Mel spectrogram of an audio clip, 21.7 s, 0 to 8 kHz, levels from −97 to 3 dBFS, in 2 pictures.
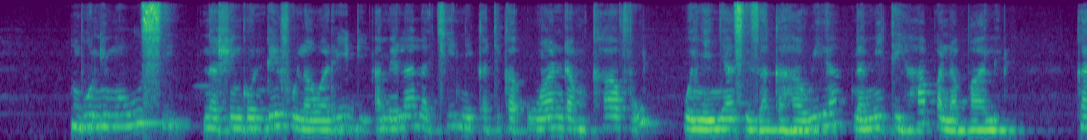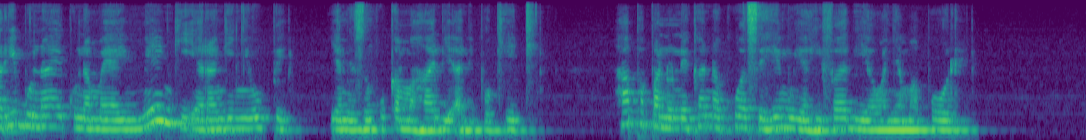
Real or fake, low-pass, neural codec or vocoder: real; 7.2 kHz; none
